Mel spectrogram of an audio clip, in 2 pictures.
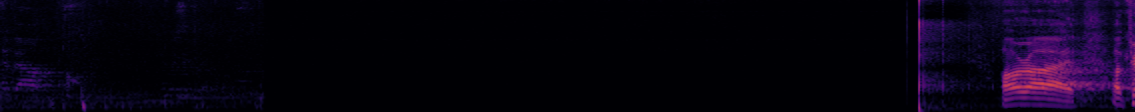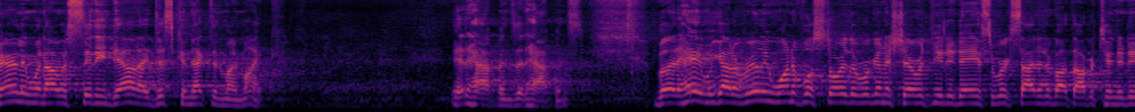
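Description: A man speaks calmly into a microphone, heard over loudspeakers in a large hall.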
